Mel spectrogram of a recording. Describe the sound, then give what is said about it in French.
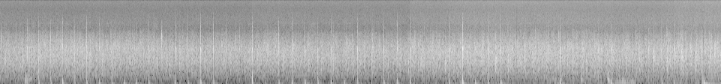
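An audience applauds with dense, steady clapping that holds at an even level throughout, the individual claps blending into a continuous wash. “N'oubliez pas ma bonne main d'applaudissement.”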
